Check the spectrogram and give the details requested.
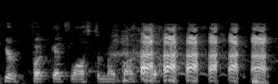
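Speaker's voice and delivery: slow, laughing delivery; cracking up. Real, not acted. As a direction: laugh your way through your own punchline. Cracking up at own absurd punchline.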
